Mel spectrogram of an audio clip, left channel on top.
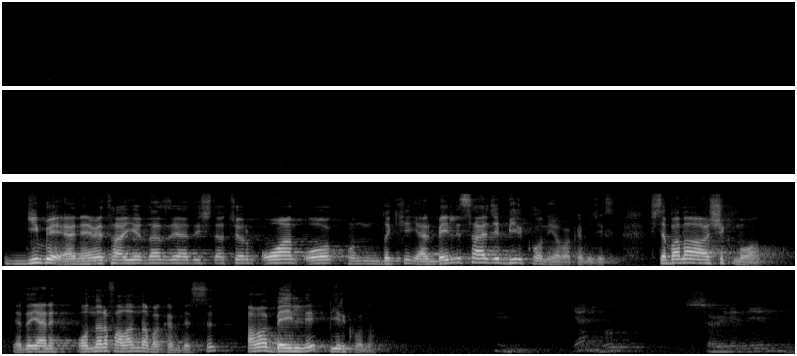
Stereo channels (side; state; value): left; silent; 59 dB below the other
